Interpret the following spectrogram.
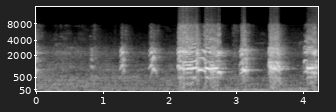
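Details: Two 1-year-4-month-old Beagles playing with each other give short, high yelps, starting soft and building into loud, harsh bursts; recorded 12 September 2021.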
